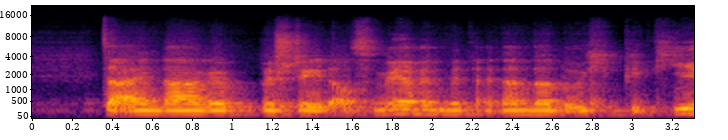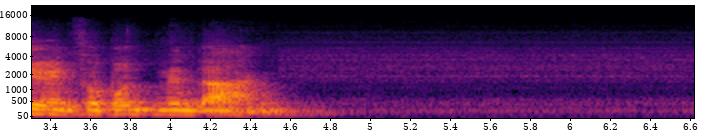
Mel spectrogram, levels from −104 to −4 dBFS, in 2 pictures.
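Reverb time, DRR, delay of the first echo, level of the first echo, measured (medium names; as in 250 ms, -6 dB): 0.40 s, 1.0 dB, no echo, no echo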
